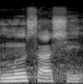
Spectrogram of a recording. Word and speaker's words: Musashi: The number Musashi 634 is also an intentional pun. which can be pronounced Musashi in Japanese.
